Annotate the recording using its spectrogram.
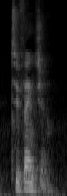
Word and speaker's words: Tufenkjian: Tufenkjian.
